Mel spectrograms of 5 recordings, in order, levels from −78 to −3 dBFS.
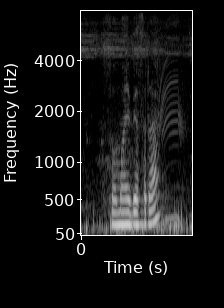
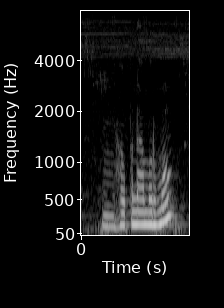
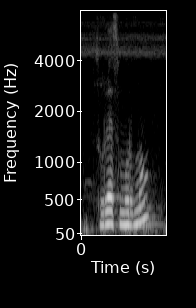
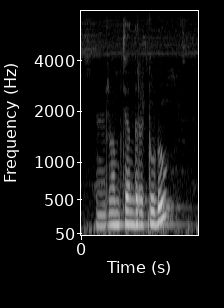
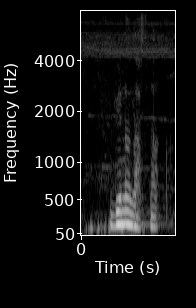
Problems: none marked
